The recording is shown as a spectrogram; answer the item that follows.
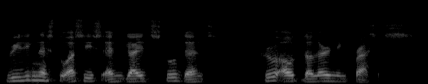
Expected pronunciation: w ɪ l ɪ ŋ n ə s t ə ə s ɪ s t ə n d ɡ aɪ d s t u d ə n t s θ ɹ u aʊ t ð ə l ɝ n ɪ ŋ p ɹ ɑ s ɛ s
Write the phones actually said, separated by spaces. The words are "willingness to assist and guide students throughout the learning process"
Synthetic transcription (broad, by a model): w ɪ l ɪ ŋ n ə s t ə ə s ɪ s t ə n d ɡ aɪ d s t u d ə n t s t ɹ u aʊ t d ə l ɝ n ɪ ŋ p ɹ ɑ s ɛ s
